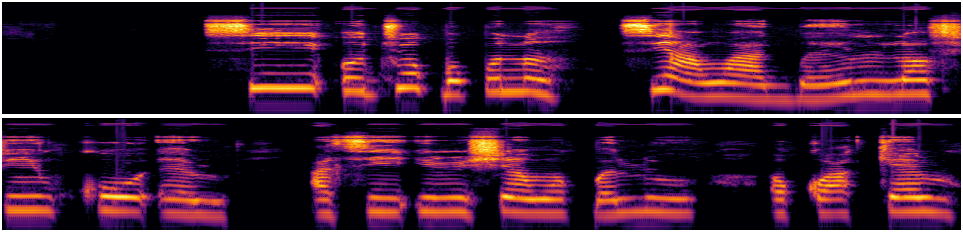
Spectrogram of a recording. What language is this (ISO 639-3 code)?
yor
